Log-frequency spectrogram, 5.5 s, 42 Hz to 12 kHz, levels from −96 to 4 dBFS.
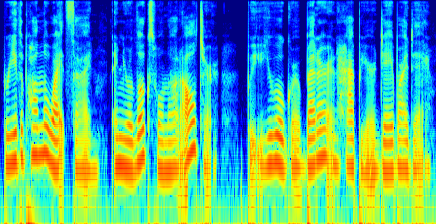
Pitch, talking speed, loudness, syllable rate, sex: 185 Hz, 230 wpm, -21 LUFS, 5.6 syllables/s, female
